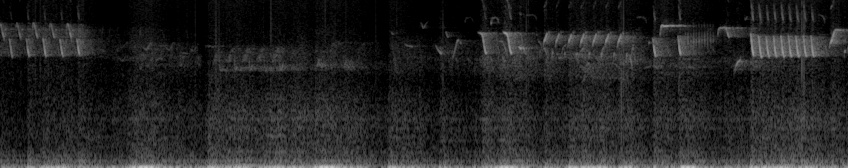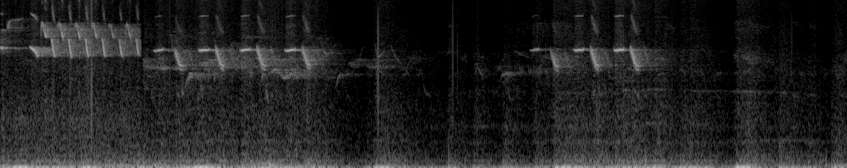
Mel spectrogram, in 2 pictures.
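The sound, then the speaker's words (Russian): A wren perched on dry fallen branches sings a long, rapid song of high trills and twittering notes, bright, rising and falling in bursts over a low background rumble. “Сидя на сухом валежнике, поет крапивник.”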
